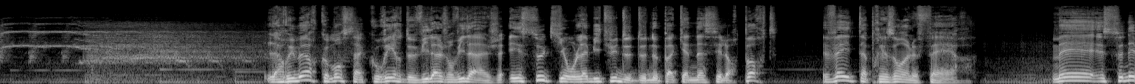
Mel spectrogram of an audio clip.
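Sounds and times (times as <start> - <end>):
horse whinny: 0.0 - 2.6
woman screaming: 0.0 - 2.6
speech: 2.6 - 9.8, 10.5 - 11.3.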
